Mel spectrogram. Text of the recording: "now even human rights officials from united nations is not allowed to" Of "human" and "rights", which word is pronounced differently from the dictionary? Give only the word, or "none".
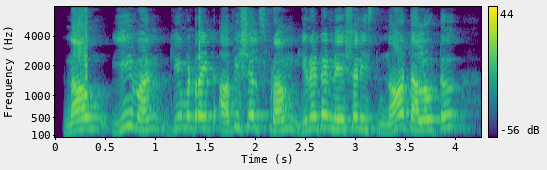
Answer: rights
